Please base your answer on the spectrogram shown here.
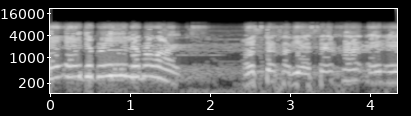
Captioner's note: crowd cheers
